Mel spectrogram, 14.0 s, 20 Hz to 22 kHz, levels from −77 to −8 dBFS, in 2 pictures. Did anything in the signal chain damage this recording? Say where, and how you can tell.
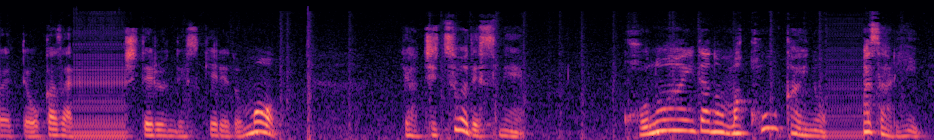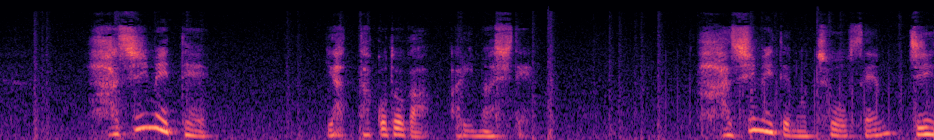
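Yes. At the driver or buffer stage, the system hung twice while the hardware kept replaying its ring buffer, producing a system hang loop. From 0.56 to 0.94 s and from 6.22 to 6.48 s, a 20 ms slice repeats at 50 Hz, heard as a steady buzz. The length fits a 20 ms buffer, and roughly 0.4 s and 0.3 s of speech are lost.

From 12.00 to 13.97 s, a train of clicks runs at about 10.7 per second with regular spacing. That is around 20 similar pops peaking about 5 dB above the speech, ticking audibly even in the pauses. This most likely comes from electrical interference in the analogue wiring or a struggling interface.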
